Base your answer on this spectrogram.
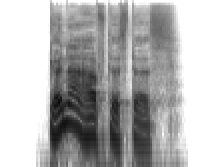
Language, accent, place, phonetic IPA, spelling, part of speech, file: German, Germany, Berlin, [ˈɡœnɐˌhaftəstəs], gönnerhaftestes, adjective, De-gönnerhaftestes.ogg
- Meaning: strong/mixed nominative/accusative neuter singular superlative degree of gönnerhaft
